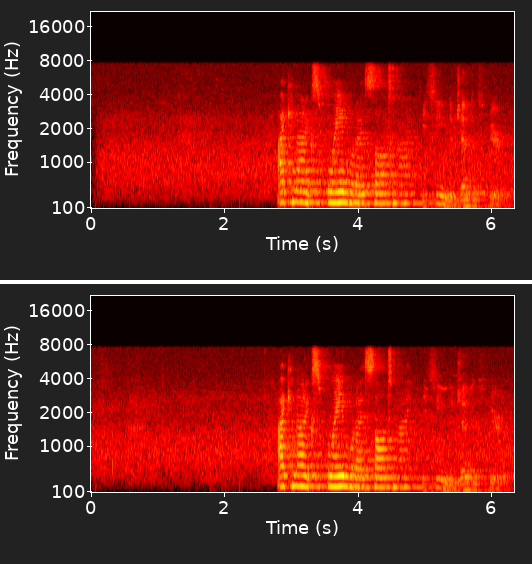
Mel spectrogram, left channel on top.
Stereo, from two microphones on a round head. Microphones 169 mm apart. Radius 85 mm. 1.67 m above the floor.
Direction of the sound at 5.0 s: 50° left (ahead or behind).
